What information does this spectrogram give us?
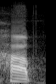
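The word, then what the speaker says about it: half: अब लिखा हुआ है HALP, एच का उच्चारण ह करेंगे, ए का आकार, एल का उच्चारण साइलेंट करता है, एफ का उच्चारण प करता है। इसे हम पढ़ते हैं हाफ।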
